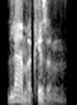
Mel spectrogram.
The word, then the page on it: Lamarckism: British English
